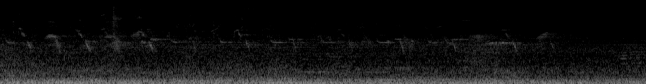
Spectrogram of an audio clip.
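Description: Birds calling, many short high chirps repeating, over a steady low rumble of outdoor background noise.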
